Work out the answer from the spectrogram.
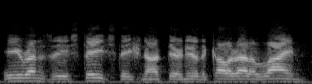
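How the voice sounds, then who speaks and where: A forceful, hard-edged voice of a frontier stage driver, medium in pitch. He is rustic and emphatic, shaken and indignant, in the manner of 1950s radio acting. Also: fairly even intonation, moderate pace, lo-fi sound. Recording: bright 1950s radio recording.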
